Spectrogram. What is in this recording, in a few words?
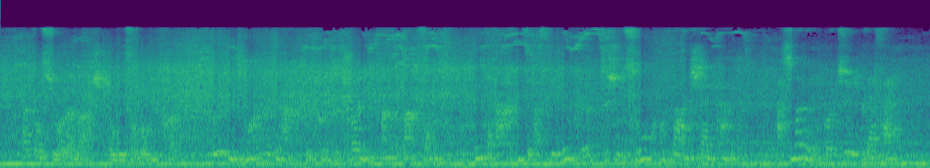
mind the gap, Metro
